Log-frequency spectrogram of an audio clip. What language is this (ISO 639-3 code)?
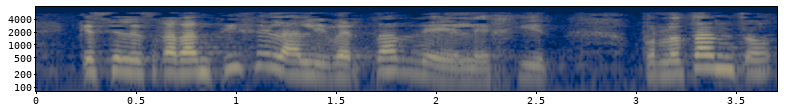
spa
